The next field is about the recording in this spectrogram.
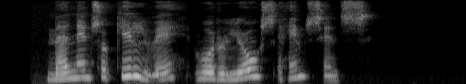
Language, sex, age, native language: Icelandic, female, 50-59, Icelandic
